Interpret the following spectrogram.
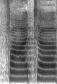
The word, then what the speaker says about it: Vater: Yes, the Germans will most of the time pronounce this letter like you would pronounce the English F. Like here in this number, 4. Some other examples are Vater, verkaufen, viel, vielleicht.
